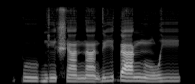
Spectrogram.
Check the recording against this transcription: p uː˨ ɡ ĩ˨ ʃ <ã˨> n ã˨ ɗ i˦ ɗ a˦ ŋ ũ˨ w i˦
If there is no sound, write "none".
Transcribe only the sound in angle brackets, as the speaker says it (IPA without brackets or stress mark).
ã˨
